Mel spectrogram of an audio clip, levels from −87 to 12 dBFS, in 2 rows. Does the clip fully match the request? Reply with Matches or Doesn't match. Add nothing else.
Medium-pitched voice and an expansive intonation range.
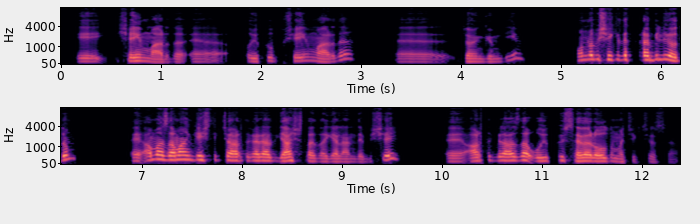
Matches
